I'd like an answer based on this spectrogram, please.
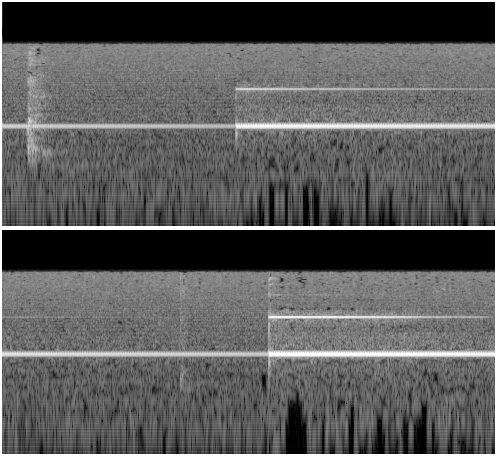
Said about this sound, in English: Now I'm going to ring the gong three times to end the meditation period. Please listen before opening your eyes. Listen to every sound of the gong. And only when the last ringing of the gong vanishes, the third, only then open your eyes.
